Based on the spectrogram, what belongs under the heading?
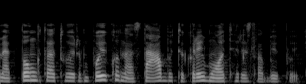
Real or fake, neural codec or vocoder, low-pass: real; none; 7.2 kHz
